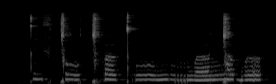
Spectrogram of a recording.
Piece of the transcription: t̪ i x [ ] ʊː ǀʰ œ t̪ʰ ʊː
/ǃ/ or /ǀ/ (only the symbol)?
ǀ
